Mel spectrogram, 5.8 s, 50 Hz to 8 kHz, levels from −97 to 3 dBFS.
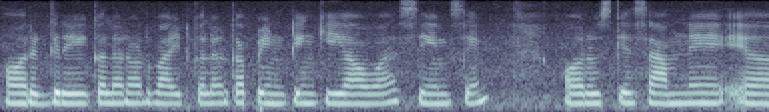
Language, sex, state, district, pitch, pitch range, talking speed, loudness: Hindi, female, Gujarat, Valsad, 220 Hz, 215-225 Hz, 165 wpm, -18 LUFS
